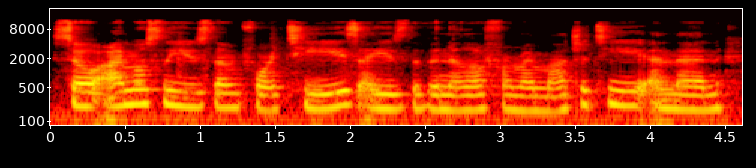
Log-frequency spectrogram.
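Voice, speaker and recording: Young woman, congested, gravelly edge, casual home vlog, friendly recommendations. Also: on the low side, steady tone, normal speed, darkish tone. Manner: chatty, upbeat product recommendations. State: congested from a cold. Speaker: lifestyle vlogger. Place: home apartment, kitchen.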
